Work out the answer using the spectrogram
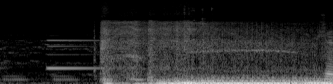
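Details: Chevrolet Aveo 1.5 8-valve Opel engine, rebuilt two years earlier, just started: cranks, catches, then uneven stumbling beat, one cylinder misfiring with no check light; head gasket failure, coolant in cylinder, sludge in coolant.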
